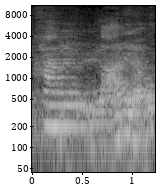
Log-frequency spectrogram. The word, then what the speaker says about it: 칼날: 앞에 있는 리은이요. 뒤에 있는 니은에게 영향을 줘 가지고요.이 니은이 바뀌었습니다. 어떻게 바뀌었습니까? 라고 발음할 때 칼랄이라고 바혔습니다.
